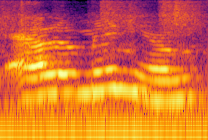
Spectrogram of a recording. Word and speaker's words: aluminum: foil this is actually we call it aluminum foil because that's how it's spelled uh aluminum aluminum that's how it's spelled here in the United States you guys overseas say aluminium because there's extra letters in it if you look at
